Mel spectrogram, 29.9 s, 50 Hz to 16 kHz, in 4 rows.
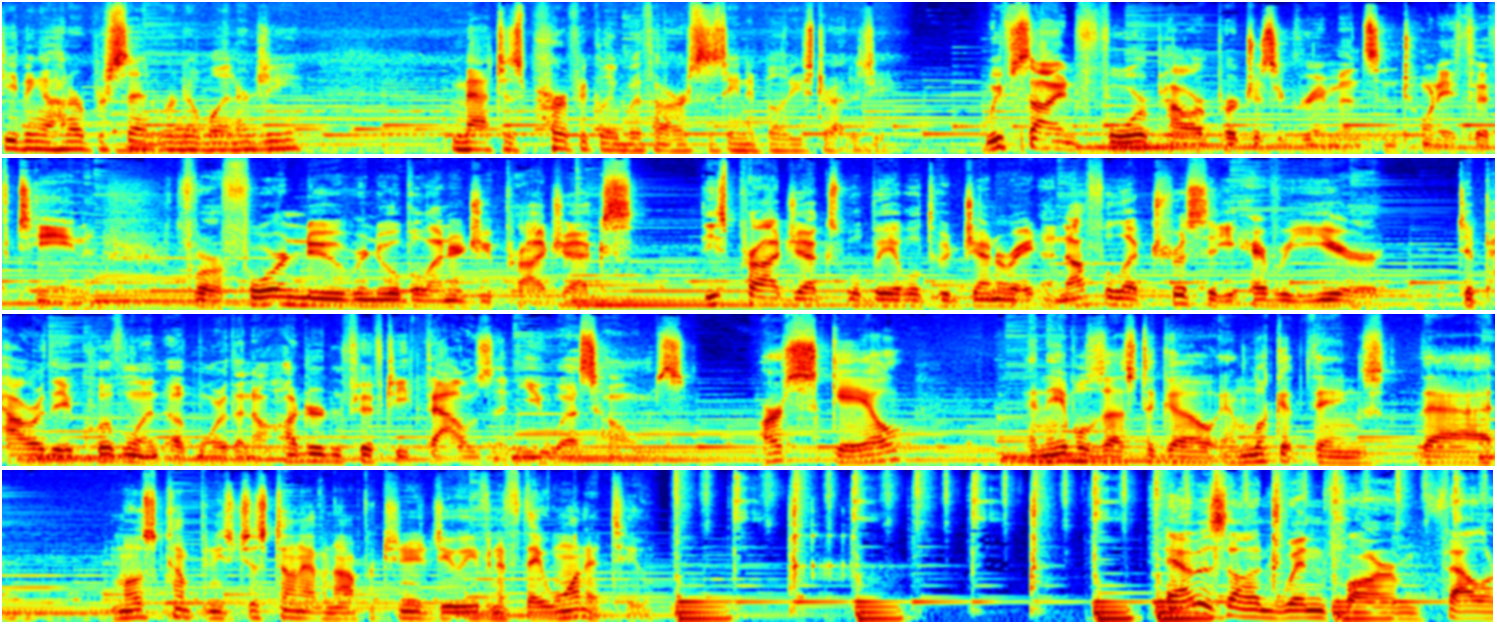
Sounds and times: Speech: 0:00.0 - 0:01.5, 0:02.3 - 0:19.4, 0:20.0 - 0:22.4, 0:23.0 - 0:25.7, 0:28.2 - 0:29.8
Music: 0:00.0 - 0:29.8.

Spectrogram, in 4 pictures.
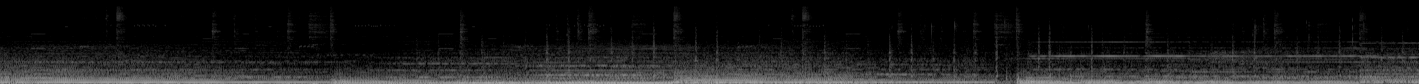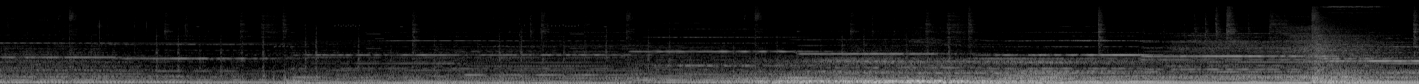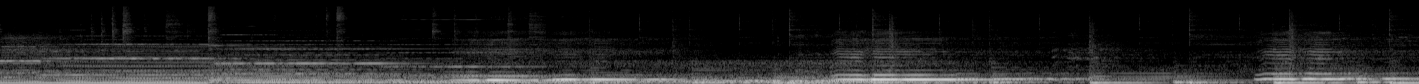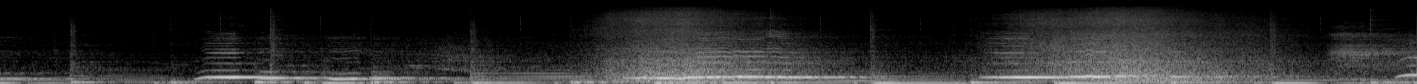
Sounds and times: Music: 0:00.0 - 0:56.7.

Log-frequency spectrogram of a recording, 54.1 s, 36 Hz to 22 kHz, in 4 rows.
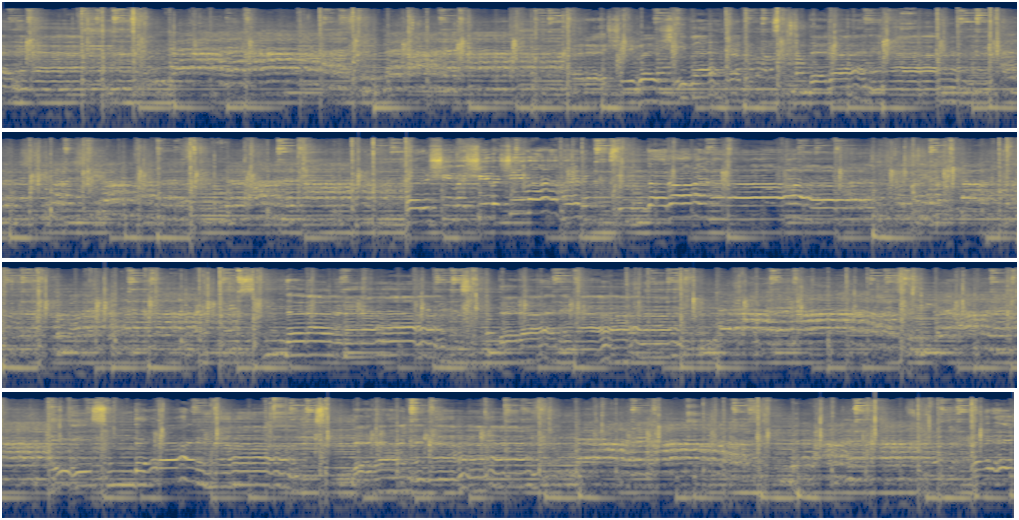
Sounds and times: Male singing: 0:00.0 - 0:01.5, 0:07.5 - 0:13.2, 0:18.9 - 0:26.1, 0:30.3 - 0:36.5, 0:41.2 - 0:48.2, 0:53.4 - 0:54.1
Music: 0:00.0 - 0:54.1.

